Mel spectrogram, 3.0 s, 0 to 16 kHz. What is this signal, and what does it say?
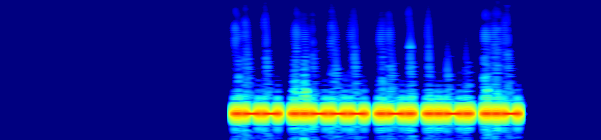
Morse code, heard as a keyed tone, about 52 wpm, 700 Hz. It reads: W2RFU
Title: USA Call Signs - 5 Characters - 2x Character Spacing - 50wpm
